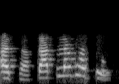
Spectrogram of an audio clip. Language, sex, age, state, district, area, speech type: Bengali, female, 18-30, West Bengal, Howrah, urban, conversation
